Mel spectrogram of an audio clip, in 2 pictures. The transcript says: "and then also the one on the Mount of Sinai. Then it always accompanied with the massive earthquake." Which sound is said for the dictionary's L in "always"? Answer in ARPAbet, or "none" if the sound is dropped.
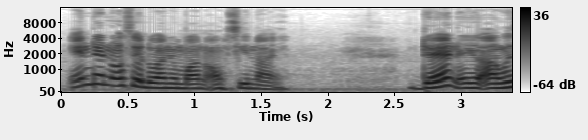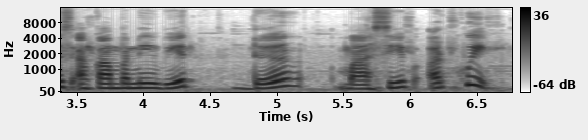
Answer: none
